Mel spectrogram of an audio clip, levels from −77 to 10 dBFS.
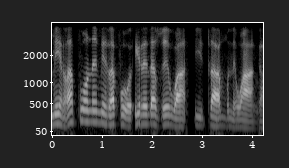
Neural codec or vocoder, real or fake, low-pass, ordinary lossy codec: codec, 16 kHz, 0.8 kbps, ZipCodec; fake; 3.6 kHz; AAC, 32 kbps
